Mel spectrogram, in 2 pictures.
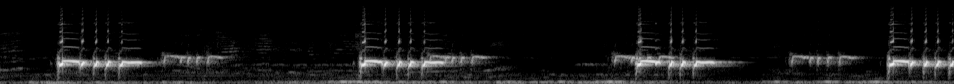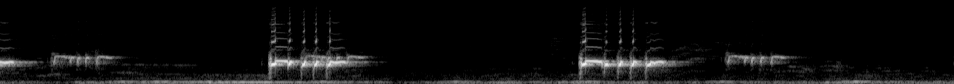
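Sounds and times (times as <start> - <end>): dove cooing: 0.3 - 13.4, 15.3 - 17.8.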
